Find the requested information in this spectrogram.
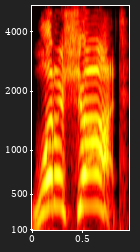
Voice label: commentator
